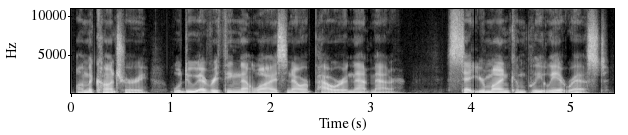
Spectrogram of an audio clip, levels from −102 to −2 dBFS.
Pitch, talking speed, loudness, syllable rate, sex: 85 Hz, 220 wpm, -19 LUFS, 6.4 syllables/s, male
